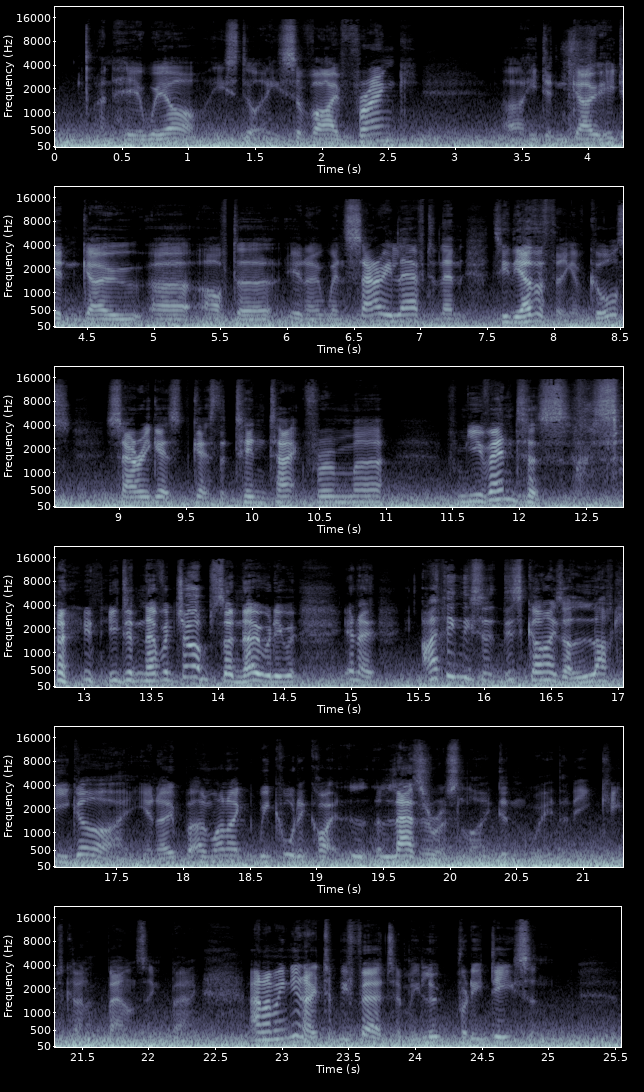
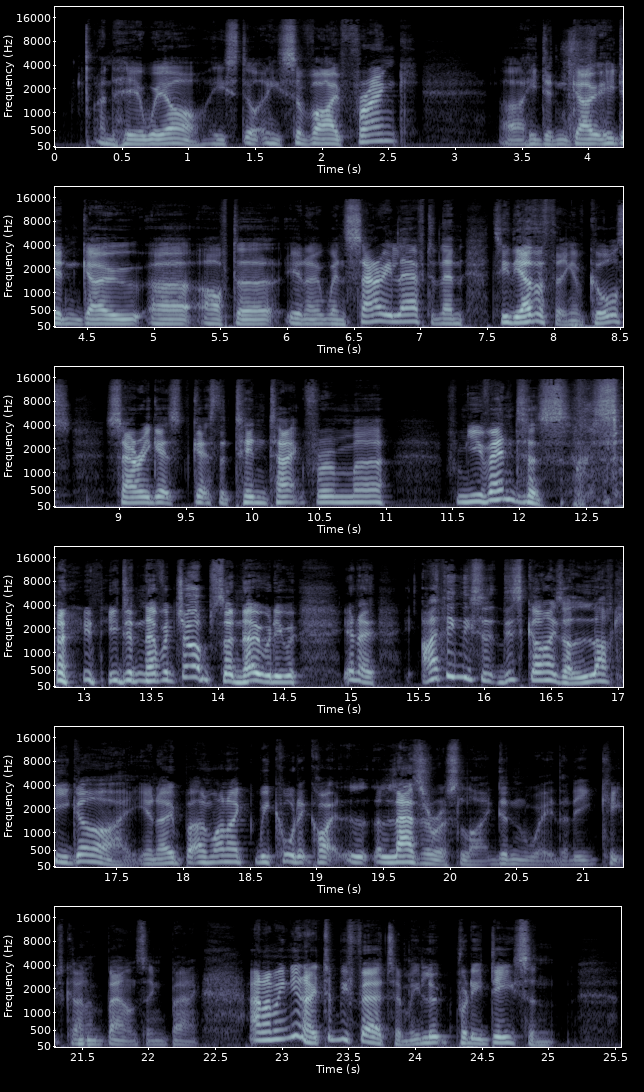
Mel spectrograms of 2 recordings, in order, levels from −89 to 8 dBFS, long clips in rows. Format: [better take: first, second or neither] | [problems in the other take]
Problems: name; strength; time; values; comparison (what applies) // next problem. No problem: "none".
second | low rumble; noticeable; throughout; 10 dB below the speech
